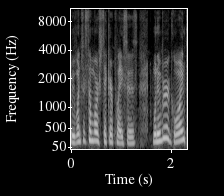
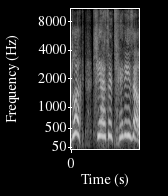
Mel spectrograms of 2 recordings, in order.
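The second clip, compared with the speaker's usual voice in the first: put-on drunken shout, higher pitch; 9 semitones higher, 3 dB louder than usual. Retelling a drunken moment, shouting at a robot: imitating own drunken shouting. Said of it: "just shouting to the fucking robot".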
